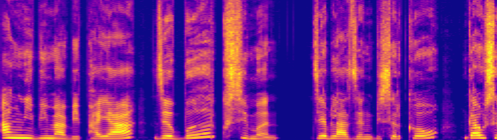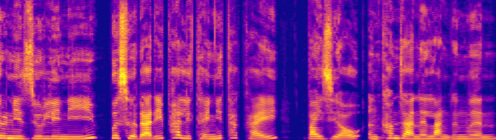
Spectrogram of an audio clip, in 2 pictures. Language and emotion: Bodo, happy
